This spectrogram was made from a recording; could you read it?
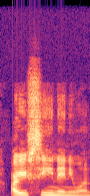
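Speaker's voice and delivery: ordinary delivery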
